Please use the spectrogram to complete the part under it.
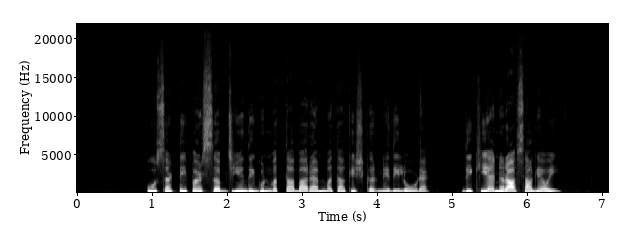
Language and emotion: Dogri, sad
